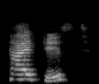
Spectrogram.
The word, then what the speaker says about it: typist: pattern now 43 here we have typist stresses on the first syllable be often stress is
